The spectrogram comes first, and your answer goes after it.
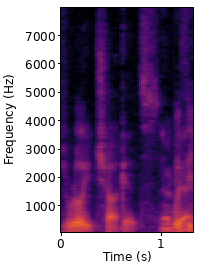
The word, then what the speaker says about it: Chakits: TS well when you read it it's basically pronounced Chets but when you pronounce it it's really chuck itss with a u so all right but um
